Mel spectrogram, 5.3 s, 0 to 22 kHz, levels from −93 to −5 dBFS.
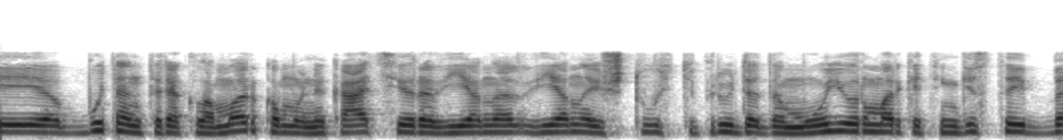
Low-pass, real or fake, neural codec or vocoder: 5.4 kHz; real; none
